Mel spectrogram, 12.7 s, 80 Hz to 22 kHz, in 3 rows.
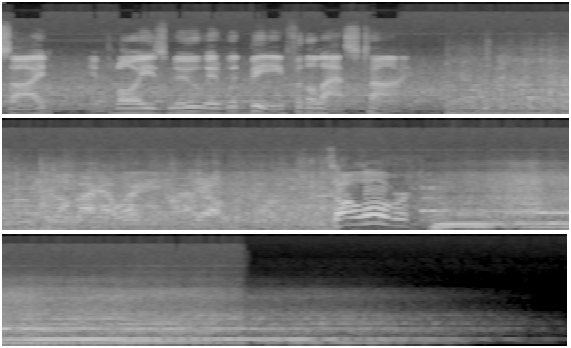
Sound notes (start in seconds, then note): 3.2 indistinct chatter; 7.4 whistle blows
